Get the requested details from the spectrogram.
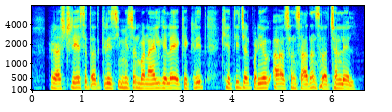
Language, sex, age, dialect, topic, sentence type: Magahi, male, 18-24, Western, agriculture, statement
